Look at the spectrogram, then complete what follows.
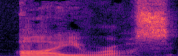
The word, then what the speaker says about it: Euros: on the weekend, and it said, in brackets, pronounced Iros. E-Y-E-R-O-S. Iros. So I've been thinking, right, good, that's the definitive answer. I'll pronounce it Iros.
